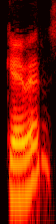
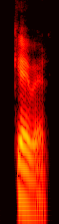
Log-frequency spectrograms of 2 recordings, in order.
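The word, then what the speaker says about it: kever (קבר): Aquí donde dice sepulcros, es esta palabra que nosotros más o menos, déjenme ver, ahí está, que nosotros suena así, kever. Así se escribe, kever, se lee de aquí para allá en hebreo, kever.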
